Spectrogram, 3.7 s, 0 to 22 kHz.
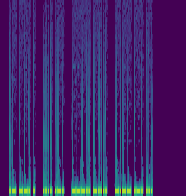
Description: Morse code, heard as a keyed tone, about 51 wpm, 700 Hz. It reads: AGE HR 86 YRS
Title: Practice QSO - Exchange 3 - More Info - 50wpm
